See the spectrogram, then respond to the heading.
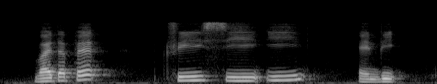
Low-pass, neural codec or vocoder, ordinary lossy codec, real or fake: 7.2 kHz; codec, 16 kHz, 0.9 kbps, LongCat-Audio-Codec; AAC, 48 kbps; fake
